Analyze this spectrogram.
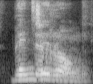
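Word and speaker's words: เบญจรงค์: craft from ceramic called benjarong benjarong yes that's the thai pronunciation binta means five rong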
